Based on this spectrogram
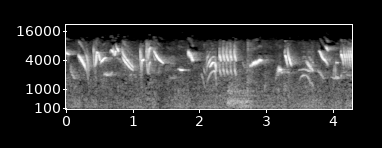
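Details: Black-throated canary singing a lively jumble of high slurred whistles, fast repeated trill notes midway, and sweeping chirps in rapid succession.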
